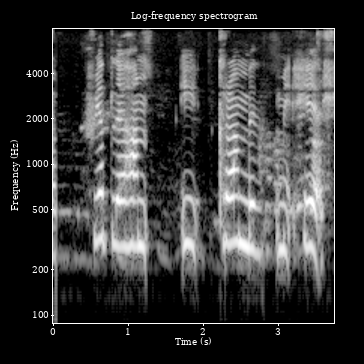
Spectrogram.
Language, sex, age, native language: Icelandic, male, 10, Icelandic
